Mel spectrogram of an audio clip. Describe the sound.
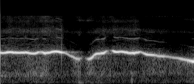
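A man repeatedly whistles the same catcall in a crowded museum: a loud, steady note, a brief dip, then a long tone that slowly slides downward. No one speaks.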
